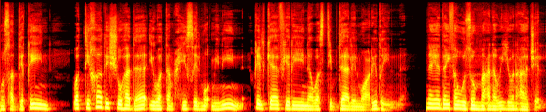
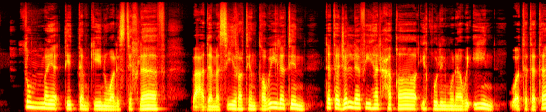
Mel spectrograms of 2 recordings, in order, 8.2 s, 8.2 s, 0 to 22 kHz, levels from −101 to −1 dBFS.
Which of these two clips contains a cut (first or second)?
first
